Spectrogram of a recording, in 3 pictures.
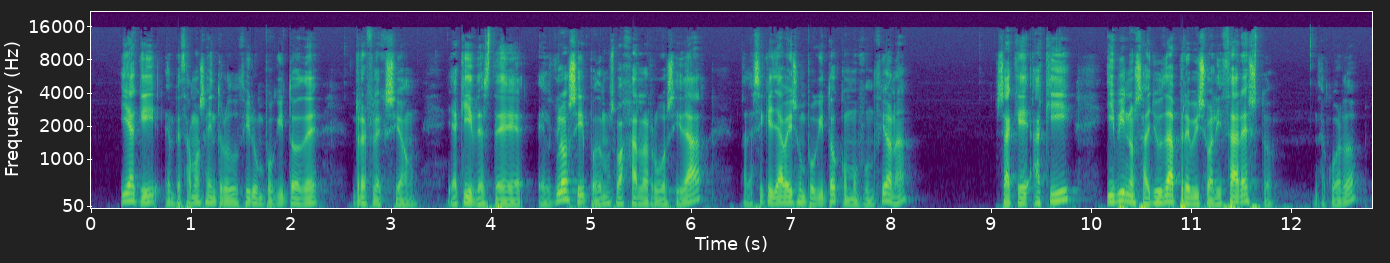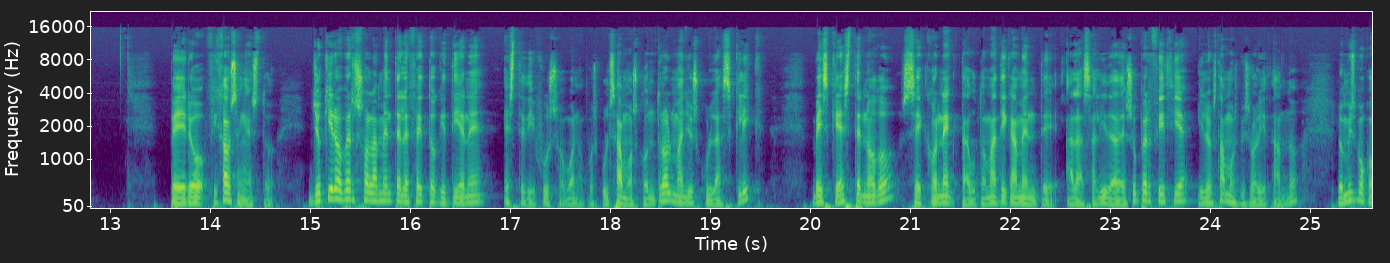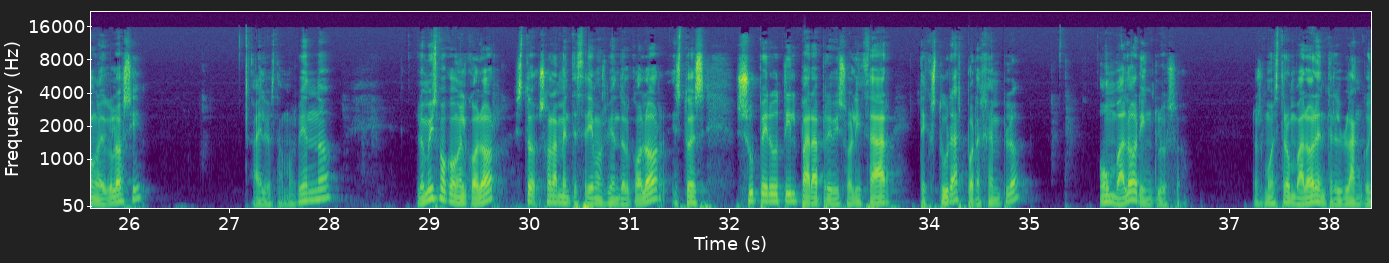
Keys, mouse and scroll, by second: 4.9 click, 13.4 scroll down 1, 15.2 click, 19.0 ctrl+shift+click, 25.6 ctrl+shift+click, 28.8 ctrl+shift+click, 35.6 ctrl+shift+click.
